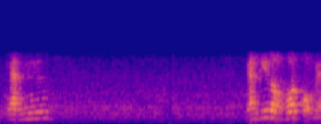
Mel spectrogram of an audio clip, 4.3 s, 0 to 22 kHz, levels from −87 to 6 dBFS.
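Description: Throughout the speech, the Speex codec runs with too few bits for its excitation signal, which fits a setting around 11 kbps. The decoder rebuilds each frame from a coarse pitch and filter model, so the voice comes out noisy and hoarse, with the damage plainly audible. The audio is confined to a telephone band of about 300 Hz to 3.4 kHz, so there is no upper band and nothing above it.

From 2.13 to 2.30 s, VoIP packet loss concealed by the speech codec takes over. About 100 ms of audio went missing in gaps scattered across roughly 160 ms, and the longest gap was 60 ms. For each missing stretch the decoder kept repeating its last pitch and filter at falling gain. The speech smears into a fading buzzy or coloured-noise sound, and it stays weak and distorted for a short while after the packets return.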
